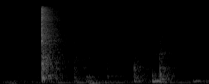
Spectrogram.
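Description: Plastic cling wrap torn off against the cutting edge of its box: one sharp snap about half a second in, followed by a couple of fainter crinkles and taps.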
